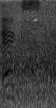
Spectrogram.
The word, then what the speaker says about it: Aix: what are you think ex even at the zoo come on let's go it's x a i ex but with but you don't hear the a part it's like x x on Pro no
